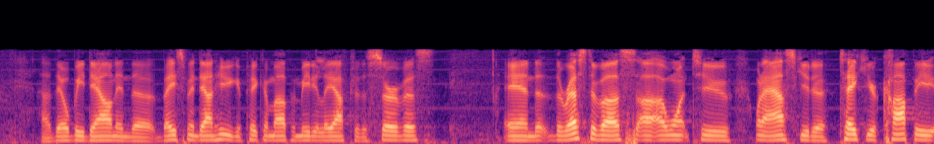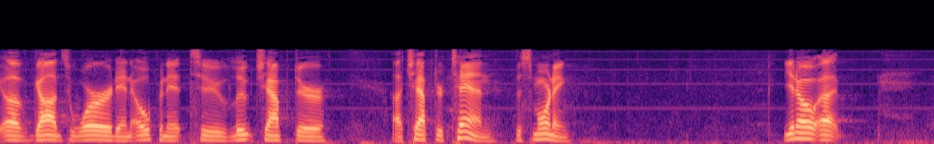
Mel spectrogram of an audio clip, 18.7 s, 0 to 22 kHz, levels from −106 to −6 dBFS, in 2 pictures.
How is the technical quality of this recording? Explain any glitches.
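No glitches or technical faults can be heard here.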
